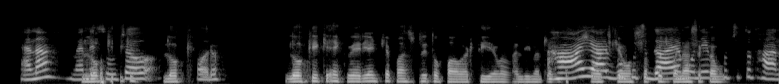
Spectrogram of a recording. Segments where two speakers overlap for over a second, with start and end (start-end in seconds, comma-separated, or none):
5.5-7.3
